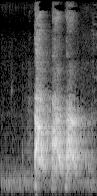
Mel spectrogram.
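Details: Three-year-old female Shih Tzu barking at her own reflection indoors: a sharp bark followed by two softer, drawn-out barks, with a woman talking to the dog just before and after.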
